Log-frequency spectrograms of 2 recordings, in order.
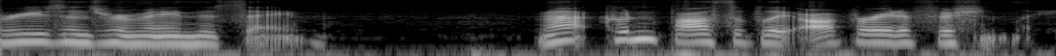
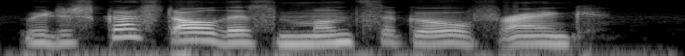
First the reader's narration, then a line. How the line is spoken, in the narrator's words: Cannon said wearily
